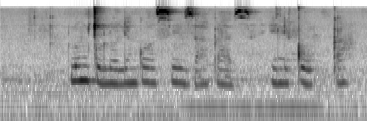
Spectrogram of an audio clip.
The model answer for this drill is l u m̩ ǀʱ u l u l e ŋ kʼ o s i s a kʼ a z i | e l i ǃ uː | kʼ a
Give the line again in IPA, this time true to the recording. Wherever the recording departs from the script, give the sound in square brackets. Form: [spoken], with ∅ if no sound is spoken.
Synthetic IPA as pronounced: l u m̩ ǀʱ u l [ɔ] l [ɛ] ŋ kʼ o s i [z] a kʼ a z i | e l i ǃ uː | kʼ a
